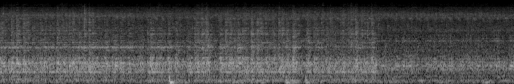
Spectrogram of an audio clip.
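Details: 2011 Ford Fiesta 1.25 Mk6 idling, heard from underneath as the clutch is worked in and out: irregular rattle with sharp knocks, felt through the pedal like a heavy misfire; fault in the gearbox/clutch, gearbox removal needed.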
